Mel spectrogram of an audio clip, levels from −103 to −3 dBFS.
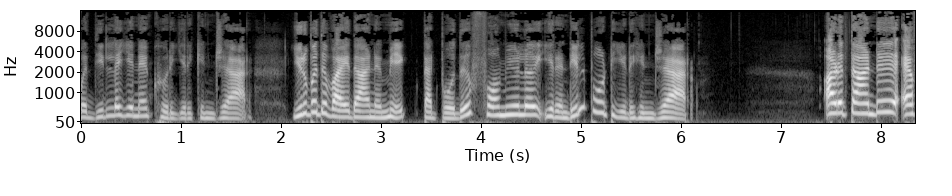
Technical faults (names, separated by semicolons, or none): none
